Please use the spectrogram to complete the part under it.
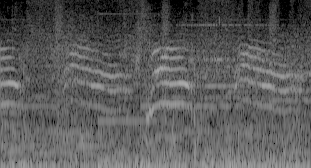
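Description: A cat on a boat in a film meows repeatedly in drawn-out, complaining cries, fairly faint and set over a steady low background hum.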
